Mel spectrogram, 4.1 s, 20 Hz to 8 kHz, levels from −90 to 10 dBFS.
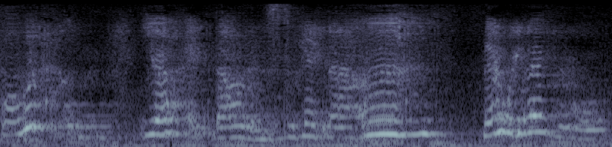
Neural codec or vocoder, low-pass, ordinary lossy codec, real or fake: codec, 16 kHz, 1.1 kbps, Voila-Tokenizer; none; none; fake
